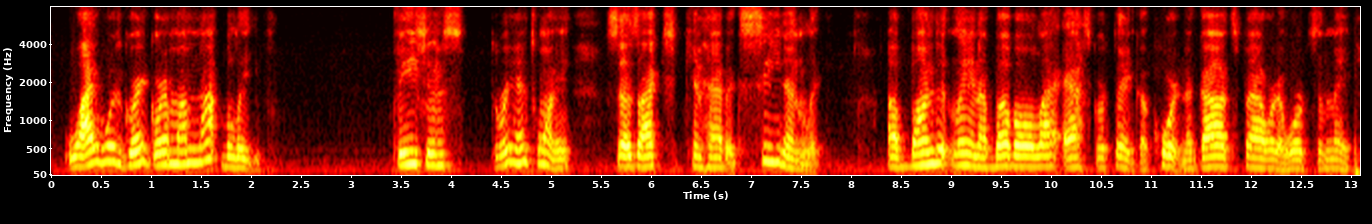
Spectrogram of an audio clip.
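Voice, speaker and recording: At a moderate pace and a medium pitch, a woman speaks with an animated tone and lively intonation, leaving long, frequent pauses on a very clean recording with a silent background. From Delaware. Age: 60s. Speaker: livestreamer. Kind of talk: casual livestream chat. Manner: animated, repetitive.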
